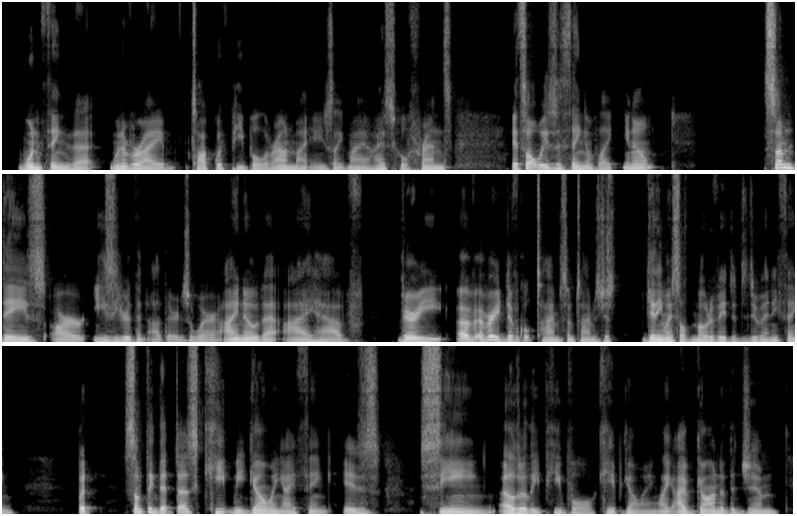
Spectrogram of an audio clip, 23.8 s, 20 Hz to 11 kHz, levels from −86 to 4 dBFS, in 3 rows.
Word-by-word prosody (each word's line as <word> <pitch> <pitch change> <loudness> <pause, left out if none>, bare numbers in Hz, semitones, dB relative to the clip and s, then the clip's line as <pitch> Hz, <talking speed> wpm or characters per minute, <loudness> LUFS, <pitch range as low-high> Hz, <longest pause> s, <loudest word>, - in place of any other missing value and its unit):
one 155 +1 +5
thing 145 -2 +1
that 115 -3 -2
whenever 140 0 +3
I 115 -3 0 0.3
talk 135 -2 -2
with 130 -2 -3
people 125 -4 -4
around 130 +4 0
my 115 -2 -3
age, 135 -4 -9
like 120 0 -5
my 115 -1 -4
high 125 +3 -2
school 125 0 -7
friends, 120 0 -3 0.6
it's 150 +1 +1
always 180 -5 +3
a - - 0
thing 145 0 +1
of, 120 -1 -4
like, 115 0 -5
you 170 - -1
know 180 +6 0 1.1
some 210 0 +6
days 135 -3 +3
are 115 -1 -1
easier 125 -5 -1
than - - -8
others 95 - -8
where 125 -1 -5
I 135 +4 +4
know 140 -2 +4
that 120 -2 -2
I 120 +1 -2
have 110 -2 -3 0.5
very 155 -4 +4
a 155 +1 +7
ve 165 - +2
very 205 0 +6
difficult 135 -2 -3
time 120 -2 -2
sometimes 115 -1 -5
just 120 0 -6 0.3
getting 155 +1 +6
myself 130 -3 +2
motivated 115 0 -1
to 115 - -13
do 120 -1 -3
anything, 130 +5 -3 0.6
but 150 -1 +4 0.3
something 195 -2 +3
that 145 -2 +2
does 170 0 +2
keep 185 -1 -3
me 140 -4 0
going, 145 -3 +3
I 110 +1 -1
think, 120 +3 -6
is 125 -2 -2 0.4
seeing 160 -5 +2
elderly 135 -4 +5
people 120 -3 -6
keep 125 -2 -4
going. 110 -3 -4
Like, 120 +1 -3
I've 135 0 +1
gone 145 +3 +2
to 150 - +1
the 125 -1 -5
gym 120 +2 -4
130 Hz, 180 wpm, -22 LUFS, 120-145 Hz, 1.1 s, a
